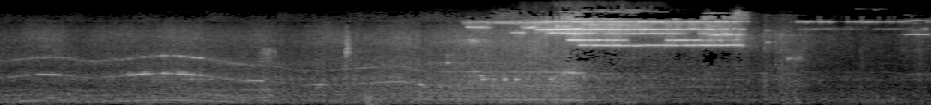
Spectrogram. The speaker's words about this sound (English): And then there's garbage truck. It's going to keep being loud. Maybe like it's really loud there.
